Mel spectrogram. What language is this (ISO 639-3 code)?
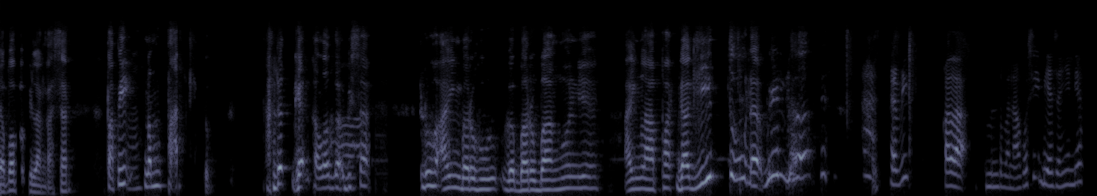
ind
